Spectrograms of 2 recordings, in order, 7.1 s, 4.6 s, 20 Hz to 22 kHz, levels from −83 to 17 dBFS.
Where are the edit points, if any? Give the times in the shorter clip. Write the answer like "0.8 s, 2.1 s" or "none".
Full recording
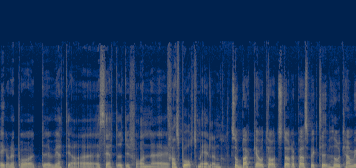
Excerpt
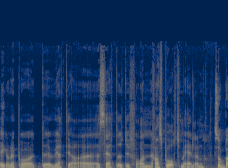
3.0 s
